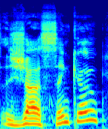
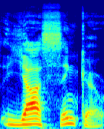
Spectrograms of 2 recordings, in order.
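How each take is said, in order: First: The name begins with a J sound. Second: The name begins with a Y sound. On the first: The speaker calls it wrong. "I'm gonna say this wrong again" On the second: The speaker calls it right. "Like the J is a Y or something"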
